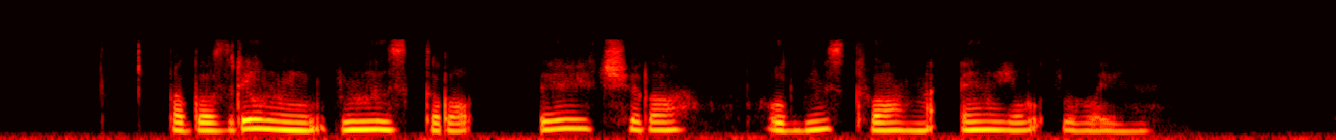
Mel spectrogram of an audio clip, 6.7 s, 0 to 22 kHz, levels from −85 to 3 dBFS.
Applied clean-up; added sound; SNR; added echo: neural diffusion model UNIVERSE++.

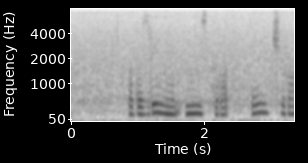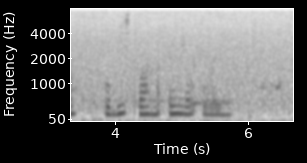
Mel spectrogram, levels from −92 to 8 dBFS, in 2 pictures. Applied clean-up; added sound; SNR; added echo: none; Stream; 14 dB; none.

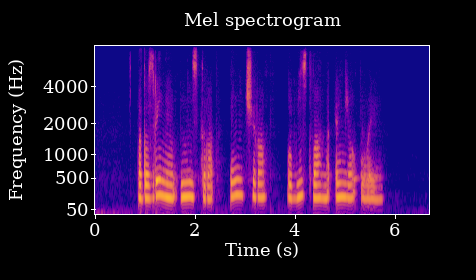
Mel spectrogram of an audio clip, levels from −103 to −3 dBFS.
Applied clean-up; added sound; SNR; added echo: neural mask model DeepFilterNet 3.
